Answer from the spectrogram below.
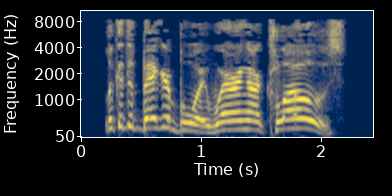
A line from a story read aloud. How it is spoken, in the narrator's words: one of the boys shouted to some others in the schoolyard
